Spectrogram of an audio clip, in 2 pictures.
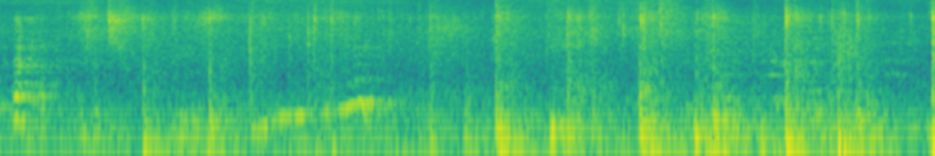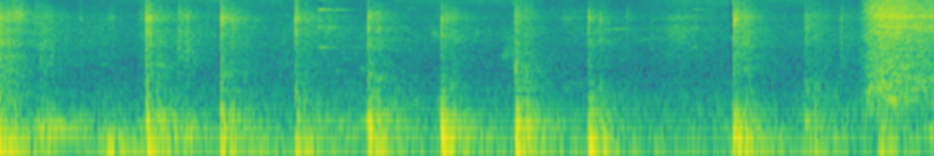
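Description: Feet thud and patter as dancers move across a stage.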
